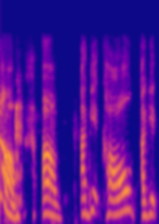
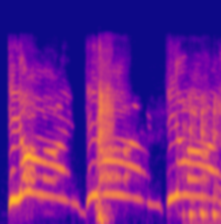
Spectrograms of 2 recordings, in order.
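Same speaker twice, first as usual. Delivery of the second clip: high, loud peacock cry of a name; piercing mock bird call, drawn out; imitated peacock call; 3 dB louder, much slower than usual. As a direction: screech the name like a calling peacock. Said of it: "it would call my name".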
